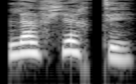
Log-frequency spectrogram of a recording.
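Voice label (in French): "la fierté", French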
